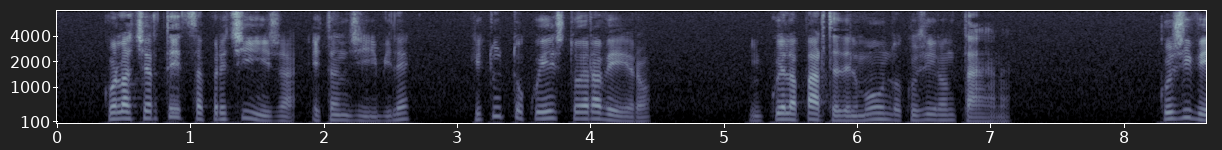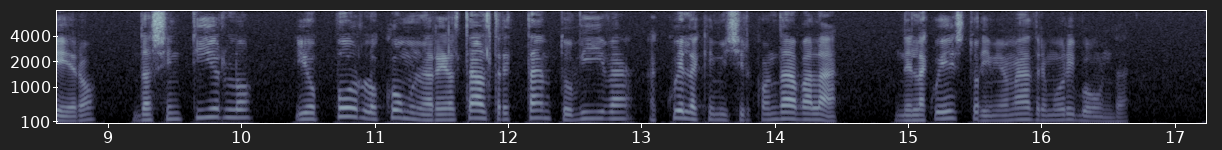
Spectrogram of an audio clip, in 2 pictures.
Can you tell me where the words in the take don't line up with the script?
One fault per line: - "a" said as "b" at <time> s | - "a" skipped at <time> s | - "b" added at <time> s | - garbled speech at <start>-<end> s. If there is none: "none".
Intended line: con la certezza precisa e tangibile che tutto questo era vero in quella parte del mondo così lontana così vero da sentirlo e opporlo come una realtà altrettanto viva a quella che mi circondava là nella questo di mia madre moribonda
none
